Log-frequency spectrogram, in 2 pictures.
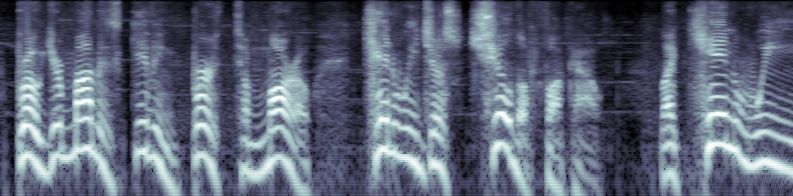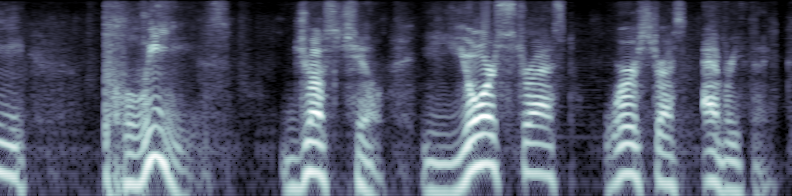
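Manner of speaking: high-pitched screaming. Retelling a fight with a stepson the night before a birth: retelling own screaming. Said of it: "I remember screaming at my stepson and being like".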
